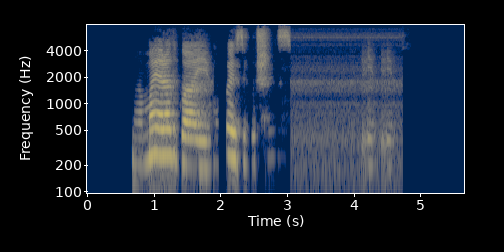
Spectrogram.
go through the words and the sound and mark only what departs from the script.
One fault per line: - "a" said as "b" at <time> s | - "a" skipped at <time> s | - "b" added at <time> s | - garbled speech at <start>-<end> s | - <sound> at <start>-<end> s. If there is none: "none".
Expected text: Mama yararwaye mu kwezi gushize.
- laugh at 4.1-4.6 s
